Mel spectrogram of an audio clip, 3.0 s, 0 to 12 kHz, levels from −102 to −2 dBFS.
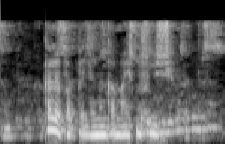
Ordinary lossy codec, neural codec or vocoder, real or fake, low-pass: AAC, 48 kbps; codec, 16 kHz, 16 kbps, FreqCodec, larger model; fake; 7.2 kHz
